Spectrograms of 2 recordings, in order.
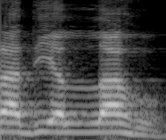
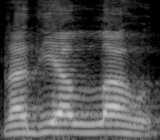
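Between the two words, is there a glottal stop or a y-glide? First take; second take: glottal stop; glottal stop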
